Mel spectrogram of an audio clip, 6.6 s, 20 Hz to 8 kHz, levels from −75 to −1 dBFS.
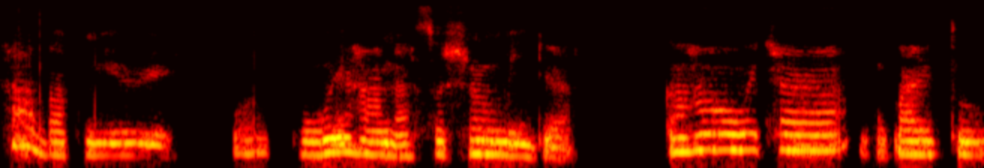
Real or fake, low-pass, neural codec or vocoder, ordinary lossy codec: fake; 7.2 kHz; vocoder, 44.1 kHz, 128 mel bands, Pupu-Vocoder; AAC, 32 kbps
